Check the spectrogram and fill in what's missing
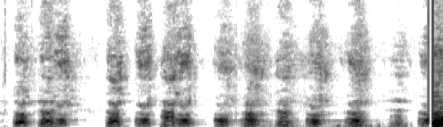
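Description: Bhotia dogs bark aggressively in a rapid series of about a dozen loud, close barks at leopards nearby, with a sharp louder burst at the end.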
